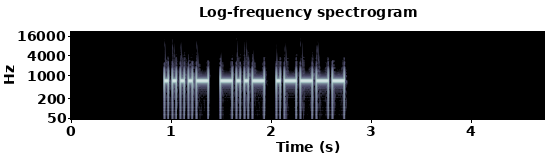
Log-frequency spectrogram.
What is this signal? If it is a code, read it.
Morse code, heard as a keyed tone, about 30 wpm, 700 Hz. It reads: 4X1
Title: Callsign Prefixes for Top 50 DXCC - 30wpm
